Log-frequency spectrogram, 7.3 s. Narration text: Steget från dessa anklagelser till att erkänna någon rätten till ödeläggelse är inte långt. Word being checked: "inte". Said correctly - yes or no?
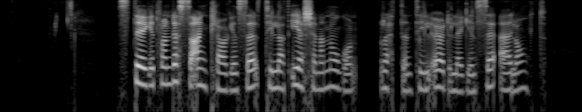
no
